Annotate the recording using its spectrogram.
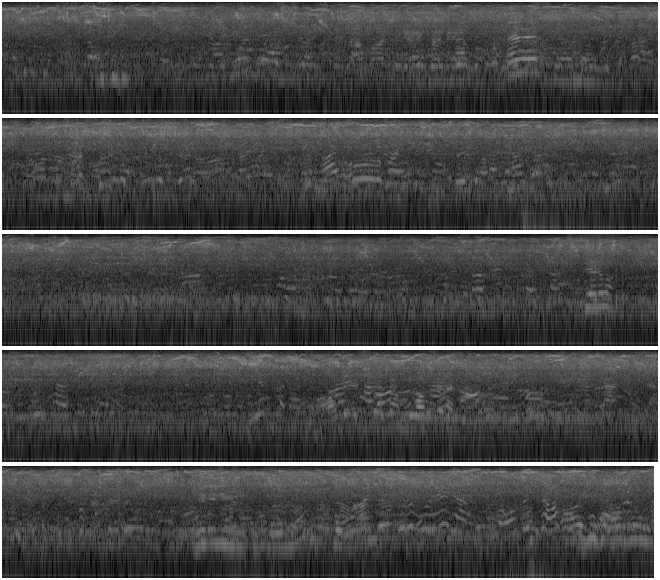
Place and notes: Istiklal Street, Istanbul, Turkey - Istiklal sound walk
sounds of starlings and the azan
